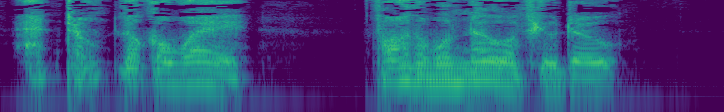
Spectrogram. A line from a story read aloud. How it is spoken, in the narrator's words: he whispered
